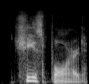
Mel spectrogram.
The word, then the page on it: cheeseboard: American English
